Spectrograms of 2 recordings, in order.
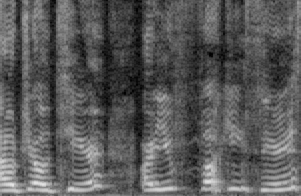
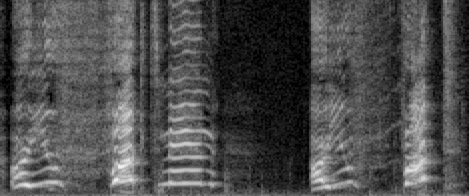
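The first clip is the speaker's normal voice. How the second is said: high, slow, drawn-out disbelief; incredulous wail; 11 semitones higher, much slower than usual. Real, not acted. Fan floored by the song, incredulous wailing. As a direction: wail it slowly, unable to believe it.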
